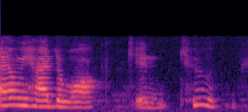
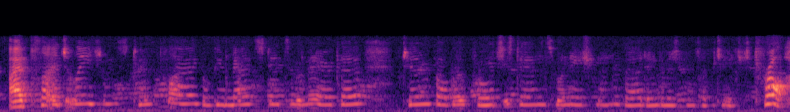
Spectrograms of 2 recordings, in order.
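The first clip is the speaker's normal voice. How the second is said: mumbled pledge; 4 semitones higher, 8 dB quieter, faster than usual. Retold or imitated. Embarrassed girl reciting pledge.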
